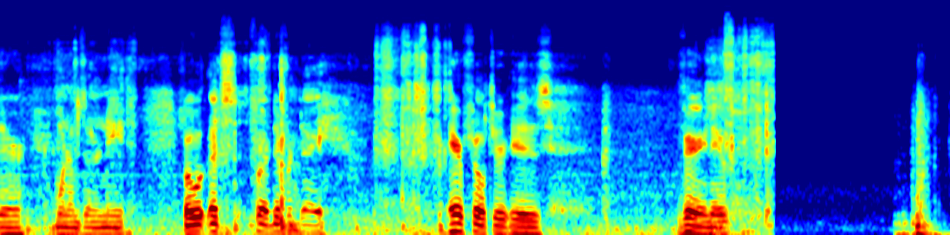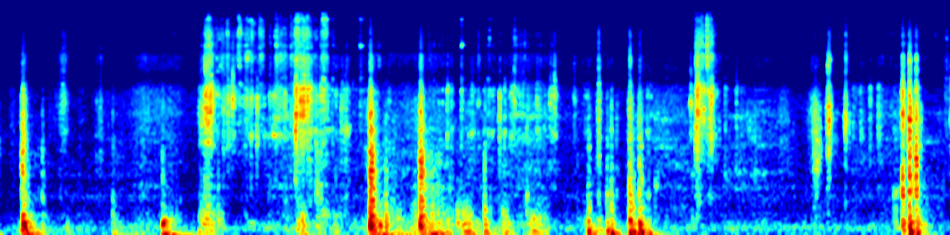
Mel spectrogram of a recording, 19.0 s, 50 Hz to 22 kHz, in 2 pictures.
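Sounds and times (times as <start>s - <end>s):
tools knocking and rattling: 11.5s - 16.8s.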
